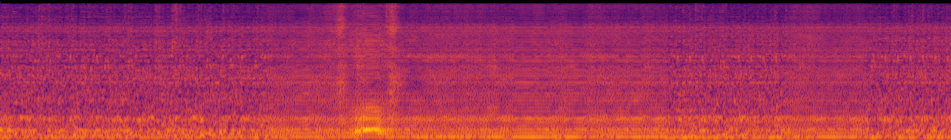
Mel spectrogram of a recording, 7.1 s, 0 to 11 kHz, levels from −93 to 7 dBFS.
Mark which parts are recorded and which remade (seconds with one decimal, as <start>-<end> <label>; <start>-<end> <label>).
0.0-2.0 recorded; 2.0-5.0 remade; 5.0-5.9 recorded; 5.9-6.5 remade; 6.5-7.1 recorded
